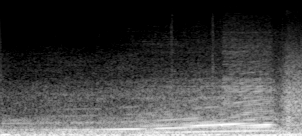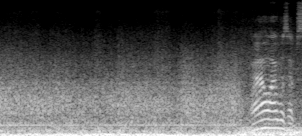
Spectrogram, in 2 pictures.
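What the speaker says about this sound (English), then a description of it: "I have to floor it to get on the freeway" A Honda Accord accelerating hard onto a freeway, heard from inside as a loud, steady engine drone whose pitch climbs, drops at a gear change and climbs again, under continuous road roar.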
